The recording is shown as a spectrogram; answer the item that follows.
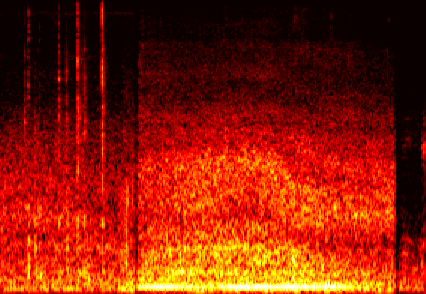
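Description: A Huffy Lightning McQueen ride-on toy car plays its electronic engine-revving sound effect through its small speaker. A few light clicks from the toy come first, then the engine sound starts about a second and a half in, runs steadily for about two seconds and stops short near the end.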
